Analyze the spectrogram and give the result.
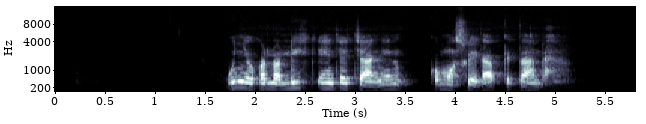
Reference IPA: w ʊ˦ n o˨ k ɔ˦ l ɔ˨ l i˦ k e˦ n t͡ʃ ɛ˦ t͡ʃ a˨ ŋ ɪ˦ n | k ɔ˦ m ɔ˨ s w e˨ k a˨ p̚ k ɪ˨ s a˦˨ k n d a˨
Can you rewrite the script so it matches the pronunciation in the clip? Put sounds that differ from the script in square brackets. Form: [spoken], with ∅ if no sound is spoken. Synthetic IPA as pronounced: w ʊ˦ [ɲ] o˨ k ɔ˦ l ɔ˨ l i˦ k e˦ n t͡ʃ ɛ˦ t͡ʃ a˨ ŋ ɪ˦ n | k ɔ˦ m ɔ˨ s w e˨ k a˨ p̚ k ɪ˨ [t] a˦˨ [∅] n d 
